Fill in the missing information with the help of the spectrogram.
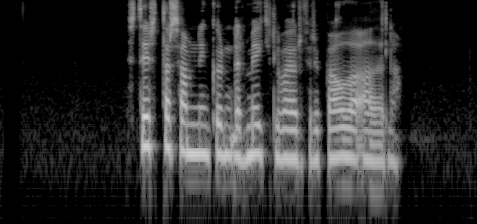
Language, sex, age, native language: Icelandic, female, 30-39, Icelandic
